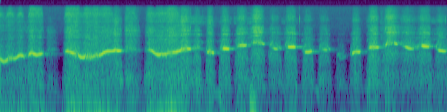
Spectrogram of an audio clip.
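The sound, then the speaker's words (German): A person whistles a melodic tune, half to the side to avoid blowing into the microphone, a clear pitched line rising and falling through a series of phrases, smooth at first and then broken into short, rhythmic notes. No talking. “Ey, ich hatte gar nicht so auf dem Schirm, dass du sogar pfeifen kannst”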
